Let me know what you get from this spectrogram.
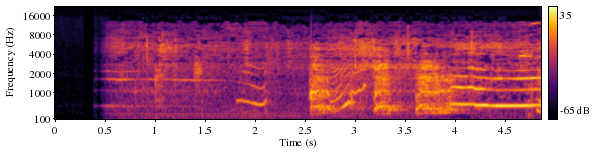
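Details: Young Bangkaew mixed-breed dog being taught to howl: after a quiet start, short wavering, sliding howls rise and fall, growing louder and longer toward the end, with a steady tone underneath.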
